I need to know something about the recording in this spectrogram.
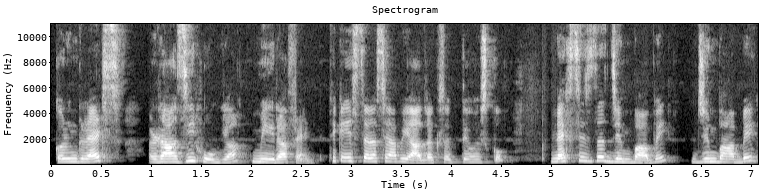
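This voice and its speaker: A woman coaching teacher walks students through exam memory tricks in a chatty way, tacking a checking "okay?" onto almost every sentence and mixing in English words. Her voice sits a little high with a soft, mellow tone. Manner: mixes English words into Hindi.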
